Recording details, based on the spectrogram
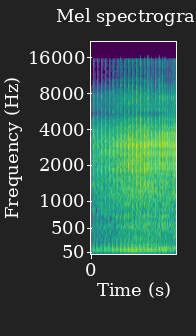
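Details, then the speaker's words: Honda CBR150 LED engine at idle after starting: sharp, fast metallic ticking about twenty a second, louder with throttle; valve train clatter from the cam starved of oil by a blocked head passage. "Oke kunci kontak on lalu kita starter nah suara mesinnya Oh ngeri ya suara mesinnya"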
